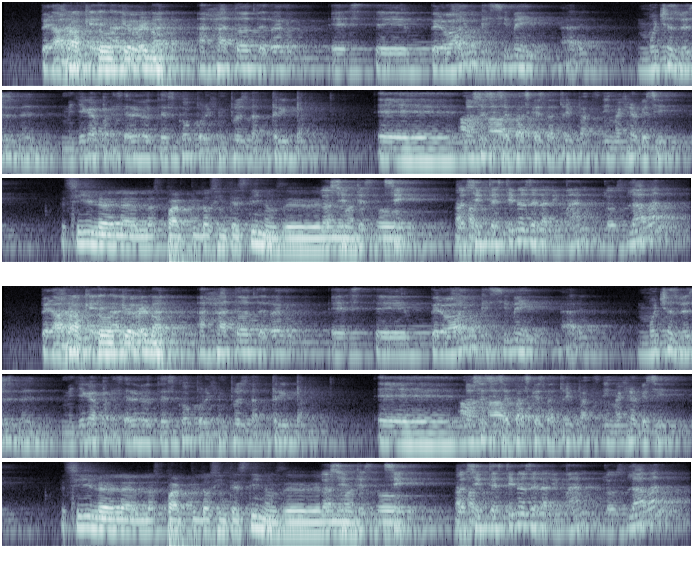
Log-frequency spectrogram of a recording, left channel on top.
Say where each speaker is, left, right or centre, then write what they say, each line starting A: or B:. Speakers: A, on the right (about 65°); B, on the right (about 85°).
A: Pero
B: Ajá,
A: algo que,
B: todo
A: algo,
B: terreno.
A: a- ajá, todo terreno. Este, pero algo que sí me, ah, muchas veces me, me llega a parecer grotesco, por ejemplo, es la tripa. Eh,
B: Ajá.
A: no sé si sepas qué es la tripa. Imagino que sí.
B: Sí, la- la- las partes, los intestinos de- del
A: Los
B: animal.
A: intes-
B: o-
A: sí. Los
B: ajá.
A: intestinos del animal los lavan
